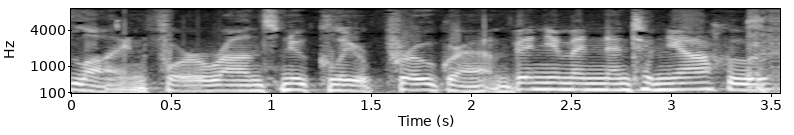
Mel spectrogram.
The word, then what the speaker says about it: Benjamin Netanyahu: I always thought it was Benjamin Netanyahu, not that, Ben blah, blah, Netanyahu. So just play this and you hear your pronunciation.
